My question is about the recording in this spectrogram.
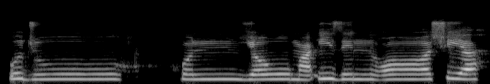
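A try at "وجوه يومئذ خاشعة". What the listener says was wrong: It's not غاشية, it's خاشية.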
